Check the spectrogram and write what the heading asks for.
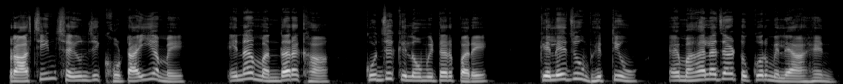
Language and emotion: Sindhi, neutral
